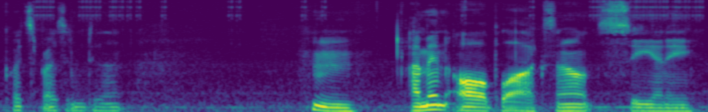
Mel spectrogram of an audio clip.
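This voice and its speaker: A man's voice: on the low side, steady tone, moderate pace, gravelly, slight background noise. A young man hosting casual gameplay commentary, stuffed up with a cold and rambling as he thinks aloud. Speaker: gaming channel host.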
